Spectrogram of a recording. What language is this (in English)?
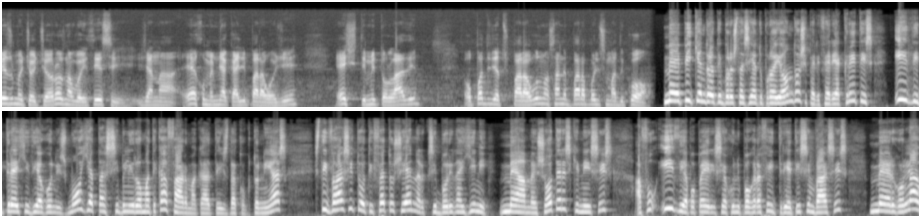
Greek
